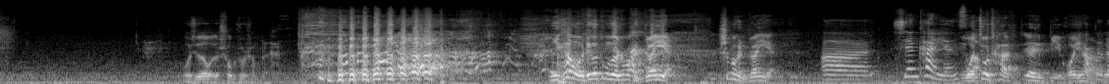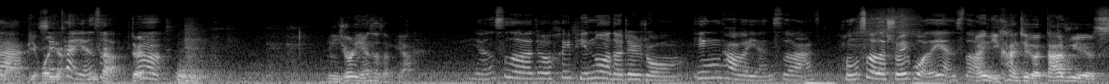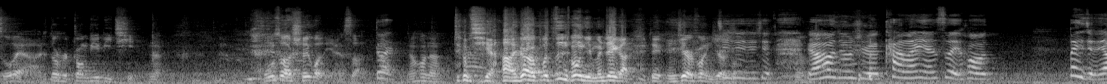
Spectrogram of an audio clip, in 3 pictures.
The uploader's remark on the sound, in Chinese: 听友会现场版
